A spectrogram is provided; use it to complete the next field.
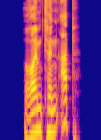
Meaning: inflection of abräumen: 1. first/third-person plural preterite 2. first/third-person plural subjunctive II
- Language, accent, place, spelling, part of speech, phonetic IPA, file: German, Germany, Berlin, räumten ab, verb, [ˌʁɔɪ̯mtn̩ ˈap], De-räumten ab.ogg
